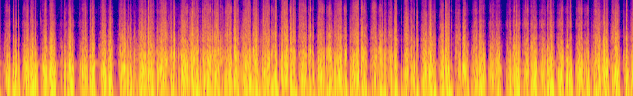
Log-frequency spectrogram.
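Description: A rectangular, soft, porous, hand-sized green and blue synthetic foam sponge is held in one hand and rapidly scratched with fingertips and short nails. The result is a dense, continuous run of quick, muffled scratching strokes with a heavy low-end rumble and very little brightness.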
